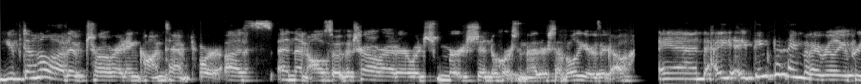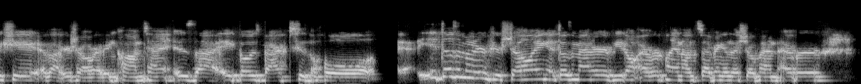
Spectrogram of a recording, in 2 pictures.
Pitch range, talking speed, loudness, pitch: 185-230 Hz, 240 wpm, -13 LUFS, 195 Hz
